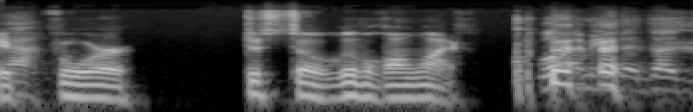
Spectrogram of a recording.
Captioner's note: laughs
